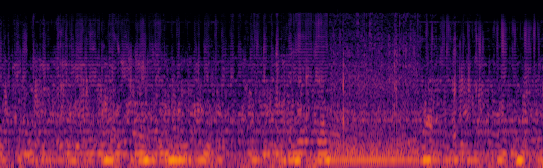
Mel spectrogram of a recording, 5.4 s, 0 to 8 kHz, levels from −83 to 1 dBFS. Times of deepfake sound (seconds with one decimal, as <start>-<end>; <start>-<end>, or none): 0.0-3.3; 4.2-5.4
